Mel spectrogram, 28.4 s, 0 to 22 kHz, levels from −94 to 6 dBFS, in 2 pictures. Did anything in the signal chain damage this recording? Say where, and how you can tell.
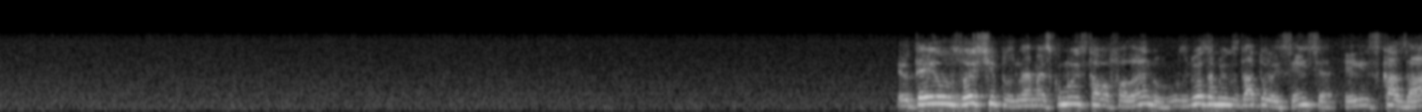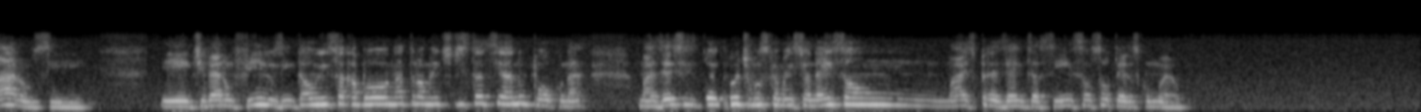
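No, nothing in the signal chain damaged this speech; its only coloration is the light, expected character of the AMR wideband (HD Voice) codec at a rate consistent with the 15.85 kbit/s mode.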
